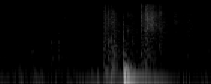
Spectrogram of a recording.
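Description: Foil trading-card pack wrapper and cards being handled: a short crinkling rustle with a light knock about a second in, after a faint first second.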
